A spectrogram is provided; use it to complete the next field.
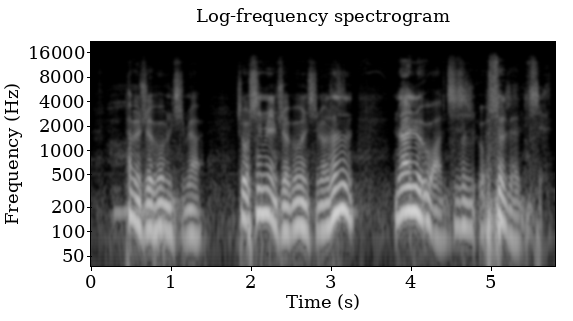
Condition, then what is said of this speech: Tongue cancer surgery. 康復後他每天都會練習發音，因此現在說話才有辦法那麼清晰，遇到的人都認為是個奇蹟！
